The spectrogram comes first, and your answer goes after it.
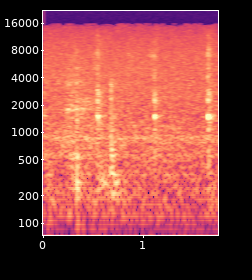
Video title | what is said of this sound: COAL vs. CBTO & Measuring Max CBTO w/ Hornady LnL OAL Gauge | make sure you can hear that tapping against the end of your chamber wall you want it to go in and stop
